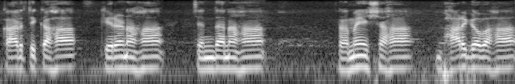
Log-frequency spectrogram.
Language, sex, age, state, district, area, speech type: Sanskrit, male, 18-30, Karnataka, Mandya, rural, spontaneous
